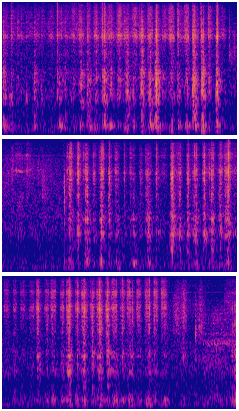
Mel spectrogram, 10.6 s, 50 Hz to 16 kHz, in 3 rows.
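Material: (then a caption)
Coated paper. A wooden stylus scratches repeated strokes across a flat, black-coated scratch-art sheet, about A4, lying on a table while the other hand holds the sheet steady. Quick, dry, bright scraping strokes come in irregular clusters, with a brief quieter pause near the middle before the scratching resumes. Each stroke dies away almost instantly.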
